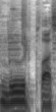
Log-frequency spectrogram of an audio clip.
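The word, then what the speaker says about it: Müd Plus: your mood then give mood plus a try the company is called mood plus but it's spelled mud with an oout over the U so listen close for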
